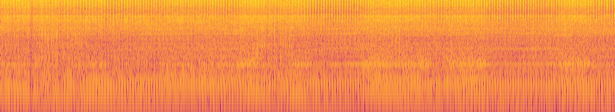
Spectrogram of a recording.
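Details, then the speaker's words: Craftsman wheeled weed wacker, two-stroke, found dirty, missing its spark plug and sat for an unknown time; now running with a new plug, cleaned carb, fresh gas and choke off. Steady, unbroken drone while cutting, no misses or surging; healthy. "But she works. It was a lot easier than I thought it would be. Again, new spark plug, clean the carb, and she's good to go."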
